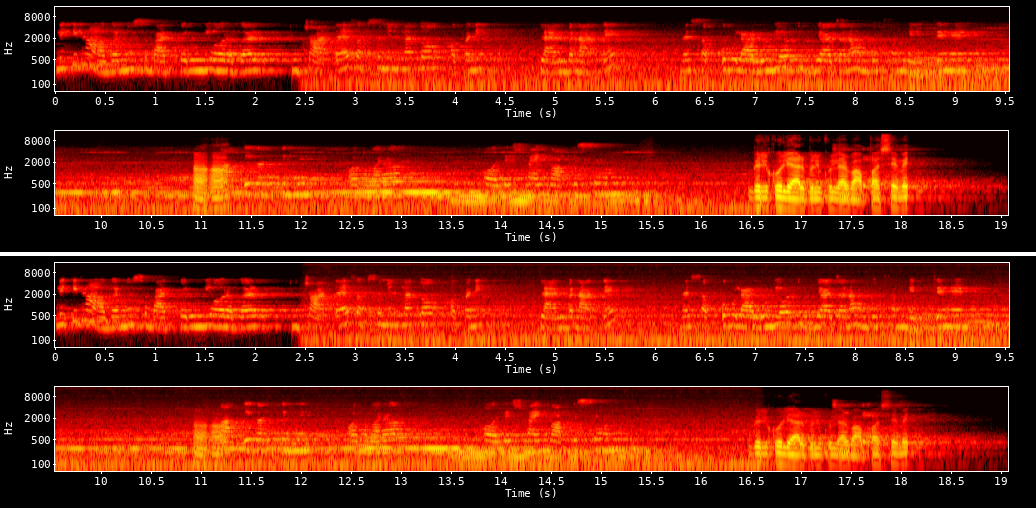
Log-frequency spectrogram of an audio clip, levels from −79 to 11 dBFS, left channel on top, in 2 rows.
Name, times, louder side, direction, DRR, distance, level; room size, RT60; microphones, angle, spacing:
voice 1, 0.0-3.8 4.1-4.3 4.8-5.6 6.2-9.2 11.2-12.1 12.5-13.0 13.8-15.3 17.2-17.8, right 1 dB, 20° right, 3 dB, 2.0 m, -30 dB
sound 1, 2.4-16.7, right 3 dB, 90° right, 0.9 m, -38 dB
sound 2, 3.1-16.5, equal, ahead, 1.7 m, -42 dB
sound 3, 8.2-15.5, left 2 dB, 85° left, 2.6 m, -30 dB
voice 2, 10.9-11.3 16.5-18.1, left 4 dB, 50° left, 15 dB, 0.4 m, -21 dB
28.0 x 13.0 x 7.8 m, 2.8 s
head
